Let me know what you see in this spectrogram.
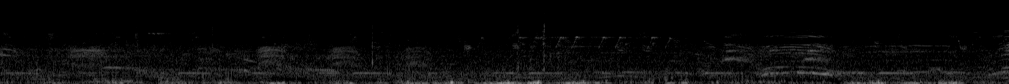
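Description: Birds calling a few times, with short harsh arching calls, the strongest near the end, over a low rumble and a faint steady hum.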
